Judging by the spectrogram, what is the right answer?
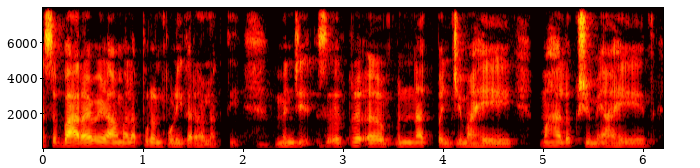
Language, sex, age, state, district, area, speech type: Marathi, female, 60+, Maharashtra, Osmanabad, rural, spontaneous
